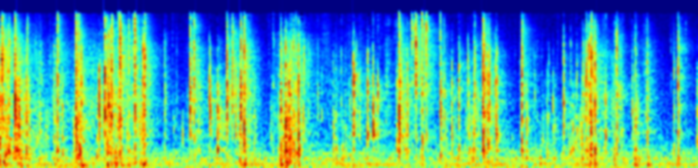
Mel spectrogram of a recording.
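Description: Fingers crinkle a full Doritos chip bag of metallized plastic film and pull at its seam. The result is a dense, continuous run of sharp, bright crackles and crinkles with quick bursts and almost no low end.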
